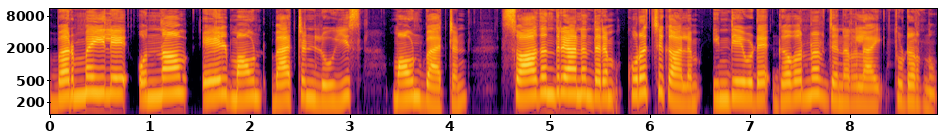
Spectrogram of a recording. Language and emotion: Malayalam, neutral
